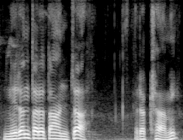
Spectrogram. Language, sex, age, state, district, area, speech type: Sanskrit, male, 18-30, Karnataka, Raichur, urban, spontaneous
